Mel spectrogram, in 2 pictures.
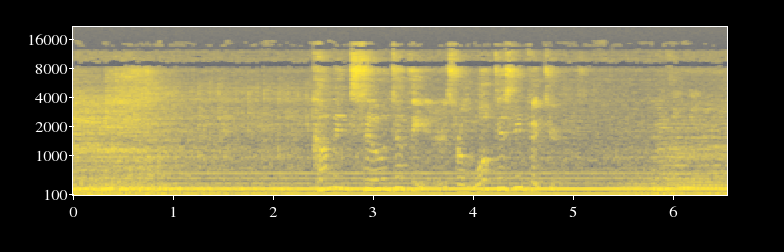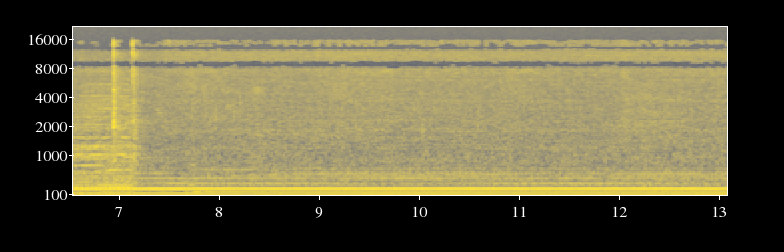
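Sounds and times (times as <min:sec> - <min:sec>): steady electrical hum: 0:00.0 - 0:13.0.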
